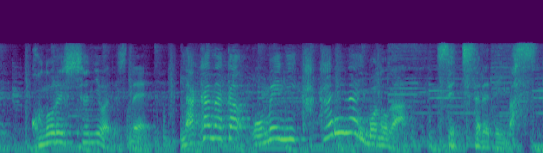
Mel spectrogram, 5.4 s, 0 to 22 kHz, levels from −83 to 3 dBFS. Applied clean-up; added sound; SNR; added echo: none; Strum; 15 dB; none.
